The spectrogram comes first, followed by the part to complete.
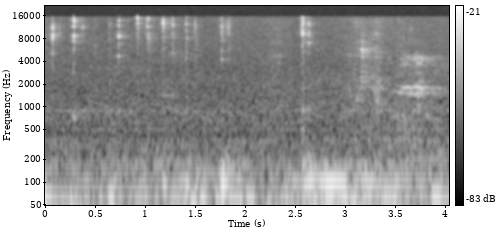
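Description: Faint, irregular clicking of computer keyboard keys as text is typed, over a low steady hum.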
